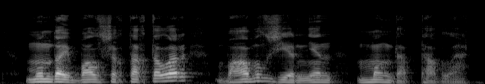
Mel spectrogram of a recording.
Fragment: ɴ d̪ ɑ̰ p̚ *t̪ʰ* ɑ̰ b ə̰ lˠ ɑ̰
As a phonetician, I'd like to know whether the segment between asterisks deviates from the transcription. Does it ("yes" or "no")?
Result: no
